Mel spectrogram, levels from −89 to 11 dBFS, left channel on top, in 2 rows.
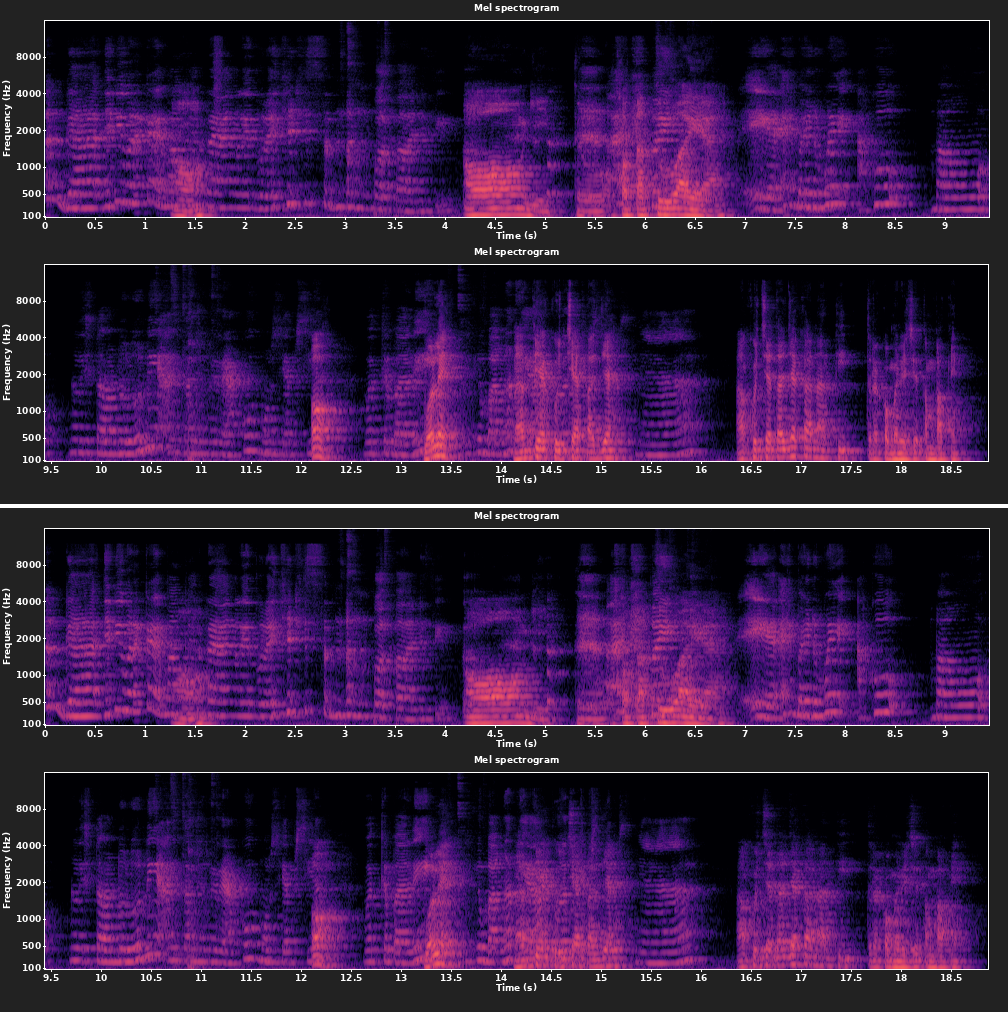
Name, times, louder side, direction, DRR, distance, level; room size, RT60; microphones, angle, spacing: voice 1, 0.0-4.3 4.7-4.8 5.3-6.3 6.7-8.5 8.8-9.4 9.7-12.2 12.6-13.3 13.7-14.7 15.3-16.0, right 3 dB, 40° right, -1 dB, 0.5 m, -40 dB
sound 1, 1.4-17.1, equal, 5° right, 1.1 m, -52 dB
voice 2, 4.2-5.1 5.3-6.8 12.1-12.3 13.2-13.5 14.1-15.2 16.4-18.6, left 3 dB, 60° left, 5 dB, 0.4 m, -29 dB
3.0 x 2.4 x 2.8 m, 0.68 s
head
